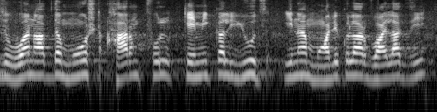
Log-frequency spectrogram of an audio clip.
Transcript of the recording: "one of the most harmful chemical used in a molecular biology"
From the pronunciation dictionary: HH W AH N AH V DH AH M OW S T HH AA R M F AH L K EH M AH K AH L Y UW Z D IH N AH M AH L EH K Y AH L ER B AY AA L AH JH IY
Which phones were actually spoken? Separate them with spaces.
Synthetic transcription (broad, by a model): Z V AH N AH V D AH M OW S T HH AA R M F AH L K EH M AH K AH L Y UW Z IH N AH M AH L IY K Y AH L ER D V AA L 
